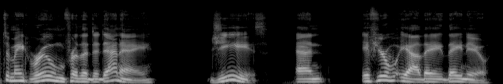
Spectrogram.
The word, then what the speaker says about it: Dedenne: Telerian Community College literally calls it Dedena. It is called Dedena according to Telerian Community College.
